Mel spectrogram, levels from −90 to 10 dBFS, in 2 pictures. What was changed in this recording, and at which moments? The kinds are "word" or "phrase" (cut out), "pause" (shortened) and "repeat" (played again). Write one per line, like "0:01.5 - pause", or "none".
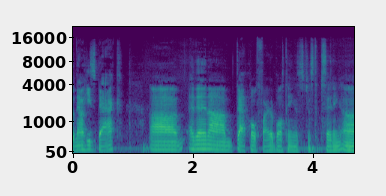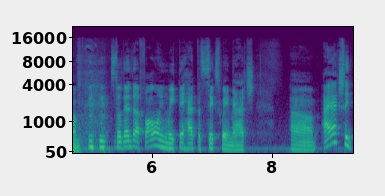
none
